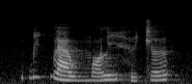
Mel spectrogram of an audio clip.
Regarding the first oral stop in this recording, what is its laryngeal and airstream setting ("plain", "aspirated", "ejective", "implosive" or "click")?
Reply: implosive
